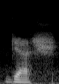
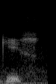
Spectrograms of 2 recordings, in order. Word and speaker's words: Geese: Also, geese is pronounced gesh, not geese.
